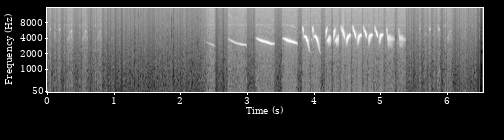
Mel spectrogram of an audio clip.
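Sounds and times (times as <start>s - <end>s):
bird singing whistled notes and a bright trill: 2.4s - 5.4s.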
